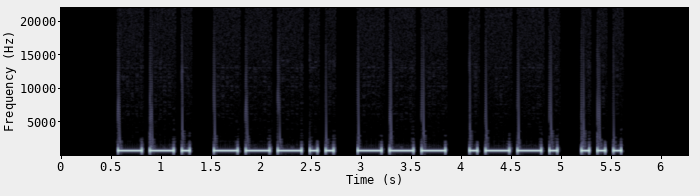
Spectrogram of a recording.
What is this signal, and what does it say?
Morse code, heard as a keyed tone, about 15 wpm, 700 Hz. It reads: G8OPS
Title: DXCC-100 Call Signs - 5 Characters - Repeated 2x - 15wpm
